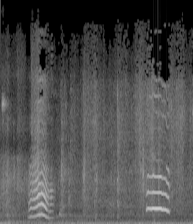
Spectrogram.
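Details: Baby monkey calling: two clear whistled calls with rich harmonics, the first arching up then falling, the second a flatter level tone ending in a drop, separated by a quiet pause over low background rumble.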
